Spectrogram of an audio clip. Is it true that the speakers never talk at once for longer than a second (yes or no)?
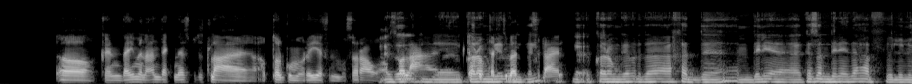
no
